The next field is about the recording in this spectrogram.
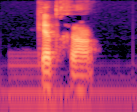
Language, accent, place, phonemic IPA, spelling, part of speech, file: French, France, Lyon, /ka.pʁɛ̃/, caprin, adjective / noun, LL-Q150 (fra)-caprin.wav
- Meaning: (adjective) caprine; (noun) 1. caprid, goat antelope 2. goat, domestic goat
